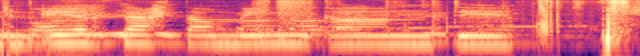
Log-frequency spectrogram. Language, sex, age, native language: Icelandic, male, 12, Icelandic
